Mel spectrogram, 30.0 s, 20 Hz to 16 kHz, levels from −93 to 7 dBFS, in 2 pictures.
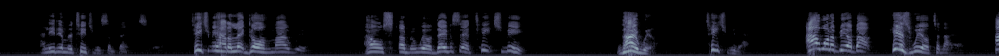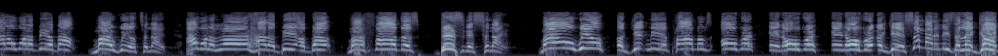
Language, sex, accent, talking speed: English, male, American, 155 wpm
